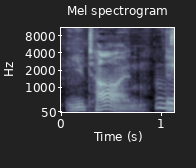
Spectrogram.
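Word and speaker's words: Utahn: Utahan.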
